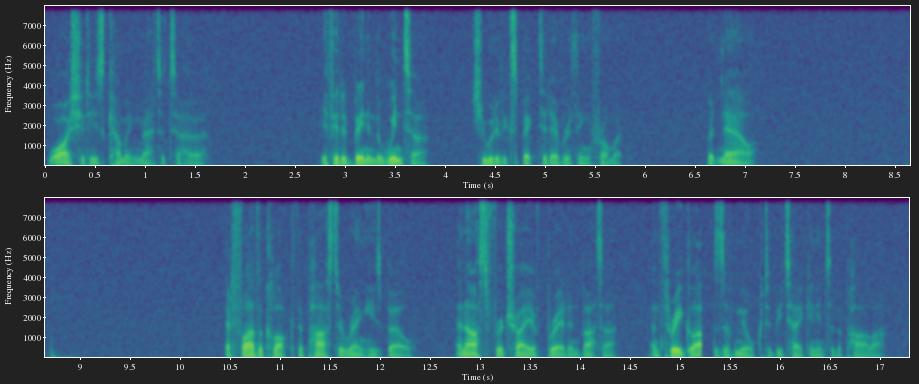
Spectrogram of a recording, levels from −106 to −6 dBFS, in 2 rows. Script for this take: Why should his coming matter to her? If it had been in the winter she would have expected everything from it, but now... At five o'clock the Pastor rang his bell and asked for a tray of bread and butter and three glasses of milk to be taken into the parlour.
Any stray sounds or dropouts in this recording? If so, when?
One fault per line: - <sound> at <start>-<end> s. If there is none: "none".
- tap at 8.6-9.0 s
- dropout at 15.2-15.3 s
